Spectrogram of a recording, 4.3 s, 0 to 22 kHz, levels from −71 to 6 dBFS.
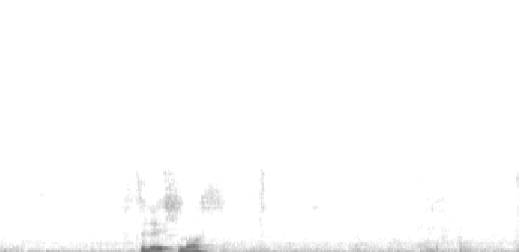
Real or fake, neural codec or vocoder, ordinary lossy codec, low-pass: fake; codec, 16 kHz in and 24 kHz out, 1.1 kbps, FireRedTTS-2 codec; none; 7.2 kHz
